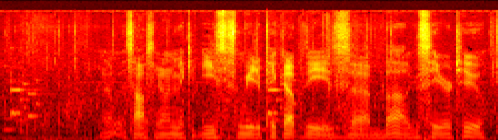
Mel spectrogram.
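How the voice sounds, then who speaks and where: This man's pitch is very deep and low, his pace moderate. Noticeable background noise runs underneath. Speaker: let's play gamer. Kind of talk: gameplay commentary. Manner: halting.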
